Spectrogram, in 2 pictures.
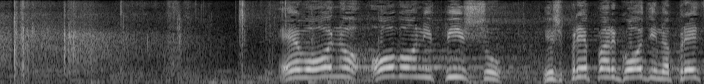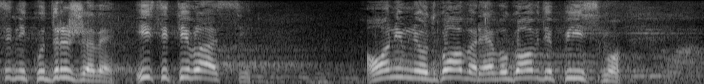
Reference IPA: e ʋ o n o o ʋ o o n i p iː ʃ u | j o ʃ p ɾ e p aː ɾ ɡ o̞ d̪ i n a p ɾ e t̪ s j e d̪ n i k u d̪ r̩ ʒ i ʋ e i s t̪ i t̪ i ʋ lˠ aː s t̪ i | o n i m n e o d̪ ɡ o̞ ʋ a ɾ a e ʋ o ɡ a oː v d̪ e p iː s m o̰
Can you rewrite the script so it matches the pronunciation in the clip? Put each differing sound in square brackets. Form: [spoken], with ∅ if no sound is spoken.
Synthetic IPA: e ʋ o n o o ʋ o o n i p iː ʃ u | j o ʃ p ɾ e p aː ɾ ɡ o̞ d̪ i n a p ɾ e t̪ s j e d̪ n i k u d̪ r̩ ʒ [a] ʋ e i s t̪ i t̪ i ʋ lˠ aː s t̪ i | o n i m n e o d̪ ɡ o̞ ʋ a ɾ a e ʋ o ɡ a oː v d̪ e p iː s m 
